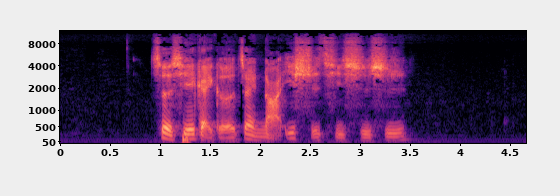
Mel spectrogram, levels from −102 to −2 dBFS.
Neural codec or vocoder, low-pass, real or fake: none; 10.8 kHz; real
